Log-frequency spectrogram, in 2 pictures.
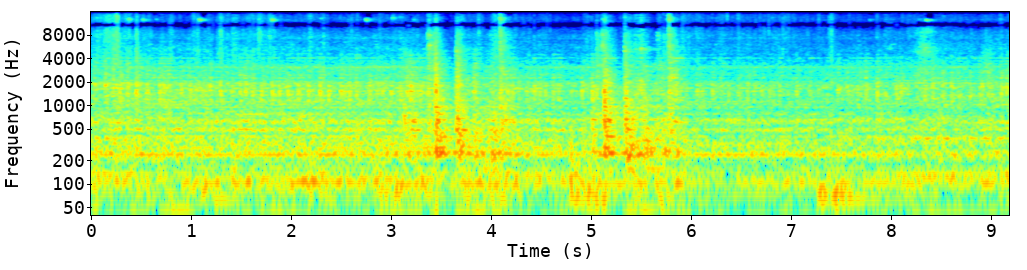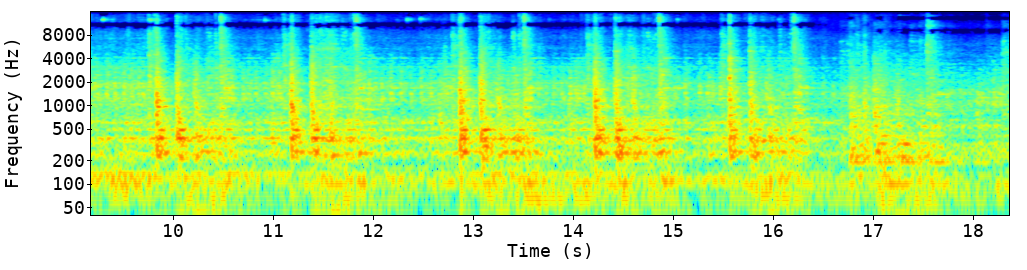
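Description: A machine running with a steady hum, over which thin plastic bags crackle sharply again and again as rubber drum bushes are packed into them by hand.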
